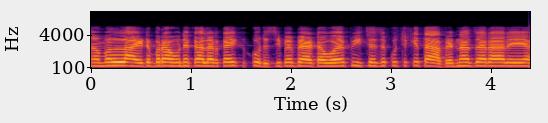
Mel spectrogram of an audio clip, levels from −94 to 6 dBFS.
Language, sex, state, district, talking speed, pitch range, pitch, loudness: Hindi, female, Haryana, Rohtak, 260 wpm, 230-245 Hz, 240 Hz, -13 LUFS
